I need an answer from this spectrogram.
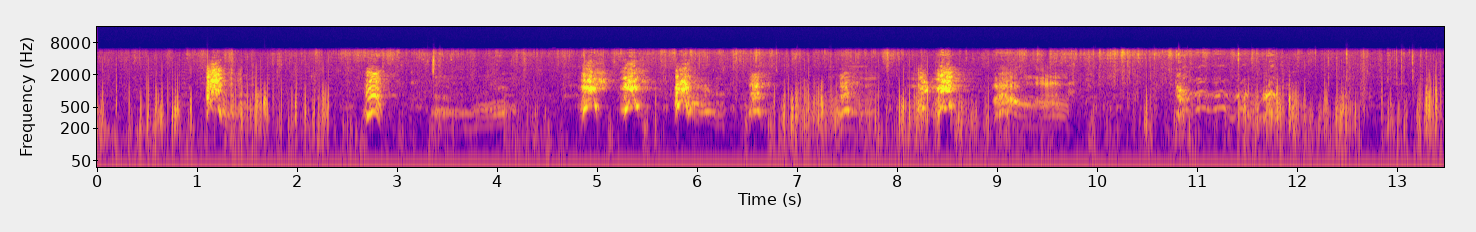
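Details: Two dogs, a terrier mix and a bulldog, learning to play, with scattered single barks and yelps spaced several seconds apart over scuffling and rustling noise.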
